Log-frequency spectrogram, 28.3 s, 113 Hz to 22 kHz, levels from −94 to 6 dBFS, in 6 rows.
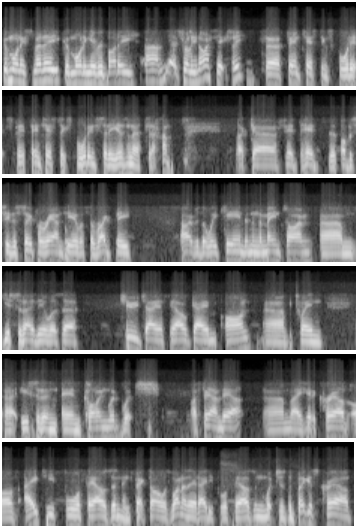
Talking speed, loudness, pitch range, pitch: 180 wpm, -16 LUFS, 100-115 Hz, 110 Hz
